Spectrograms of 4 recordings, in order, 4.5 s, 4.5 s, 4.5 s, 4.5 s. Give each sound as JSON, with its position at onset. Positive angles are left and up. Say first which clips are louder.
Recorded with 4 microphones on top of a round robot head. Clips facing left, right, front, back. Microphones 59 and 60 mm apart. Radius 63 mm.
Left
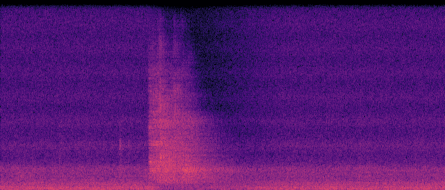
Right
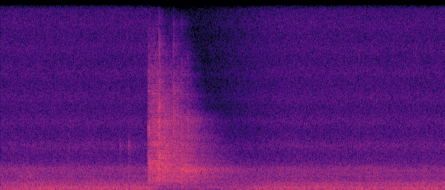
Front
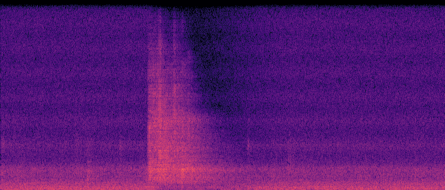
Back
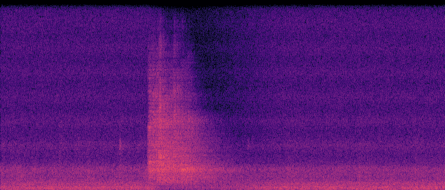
{"t": 1.5, "sound": "crumpling", "louder": "right 2 dB, front 1 dB", "azimuth_deg": -70, "distance_m": 3.0}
